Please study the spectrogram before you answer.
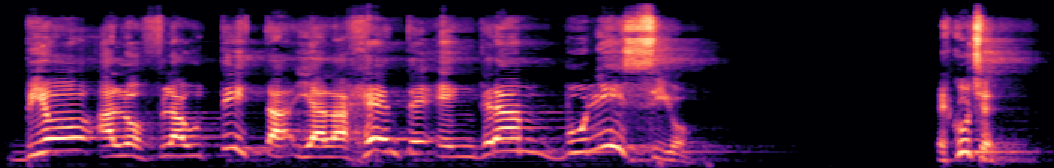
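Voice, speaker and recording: Pastor, very high voice, emphatic sermon delivery, long hall reverb. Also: male voice. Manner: emphatic preaching with repeated calls to the congregation.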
